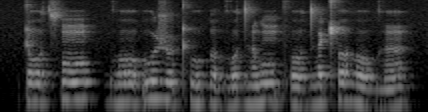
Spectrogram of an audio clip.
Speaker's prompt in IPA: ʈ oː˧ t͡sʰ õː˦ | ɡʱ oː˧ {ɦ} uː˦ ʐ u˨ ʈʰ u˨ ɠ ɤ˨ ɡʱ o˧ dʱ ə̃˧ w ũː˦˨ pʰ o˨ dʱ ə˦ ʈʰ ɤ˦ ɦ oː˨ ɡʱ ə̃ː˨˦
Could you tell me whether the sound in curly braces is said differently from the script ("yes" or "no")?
yes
